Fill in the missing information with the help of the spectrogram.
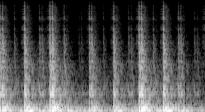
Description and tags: industrial loop short
The loop has been created using a step sequencer and the sound of a drumstick on a metal barrel. There's a short delay as FX.
delay, percs, percussion-loop, quantized, rhythm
